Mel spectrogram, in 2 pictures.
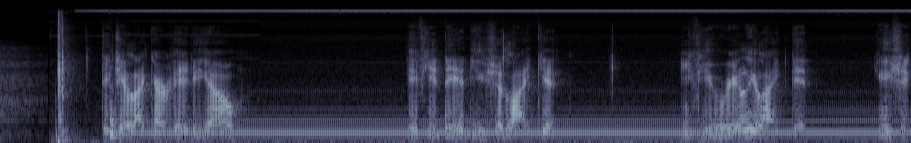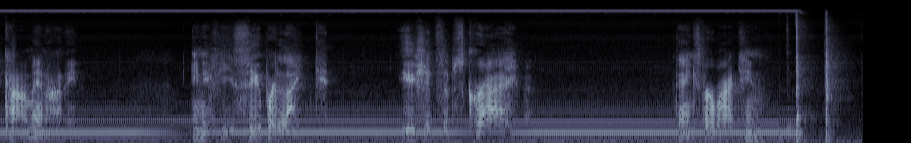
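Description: A man speaks playfully in short bursts through a television speaker.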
